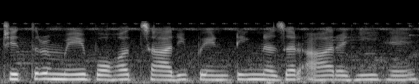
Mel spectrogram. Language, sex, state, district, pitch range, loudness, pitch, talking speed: Hindi, female, Madhya Pradesh, Dhar, 210-230 Hz, -17 LUFS, 220 Hz, 130 wpm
